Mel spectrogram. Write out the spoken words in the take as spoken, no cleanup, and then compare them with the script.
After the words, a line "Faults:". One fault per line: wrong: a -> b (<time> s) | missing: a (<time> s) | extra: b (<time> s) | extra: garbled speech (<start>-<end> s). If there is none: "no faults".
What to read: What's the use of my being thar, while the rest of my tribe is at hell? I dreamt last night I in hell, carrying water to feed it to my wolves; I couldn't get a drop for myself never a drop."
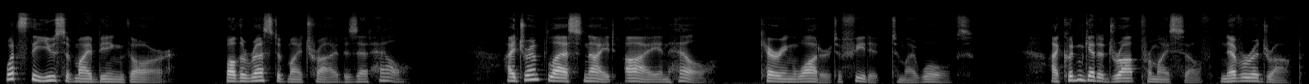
What's the use of my being thar, while the rest of my tribe is at hell? I dreamt last night I in hell, carrying water to feed it to my wolves; I couldn't get a drop for myself never a drop."
Faults:
no faults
